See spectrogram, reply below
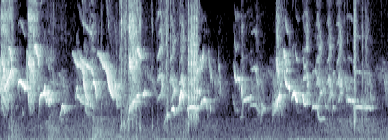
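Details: White-rumped shama used as a voice-training model for shamas pours out loud, rich song of fast whistles, downslurs and buzzy trills in several bursts, with short quieter pauses between.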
